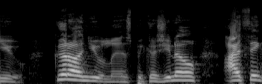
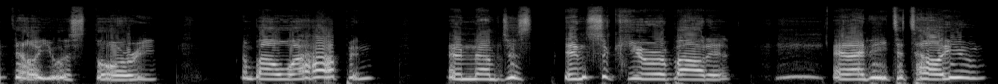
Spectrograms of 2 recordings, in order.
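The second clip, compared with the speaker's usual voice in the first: higher, louder whiny impression; overdone needy wife voice; mocking Danielle; 6 semitones higher, 6 dB louder than usual. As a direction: lay on insecurity, louder each line. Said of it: "So, Danielle".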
